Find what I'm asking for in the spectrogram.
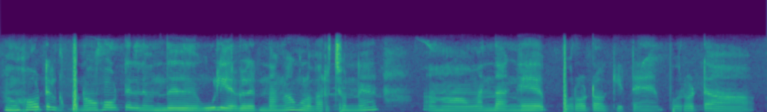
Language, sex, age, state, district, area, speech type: Tamil, female, 18-30, Tamil Nadu, Kallakurichi, urban, spontaneous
